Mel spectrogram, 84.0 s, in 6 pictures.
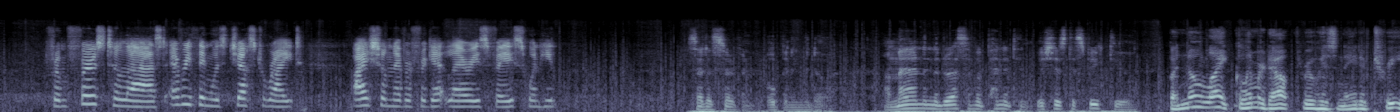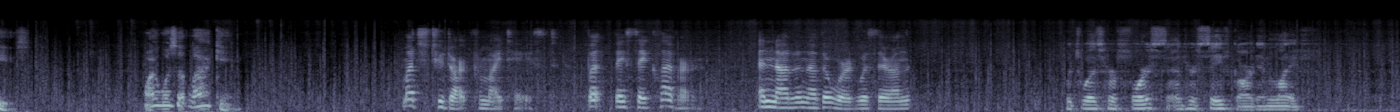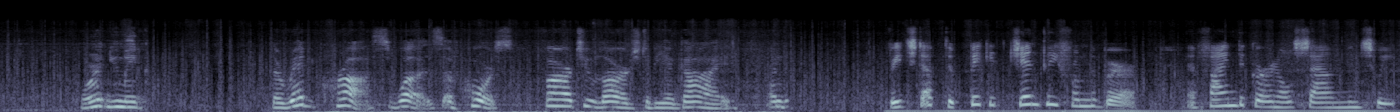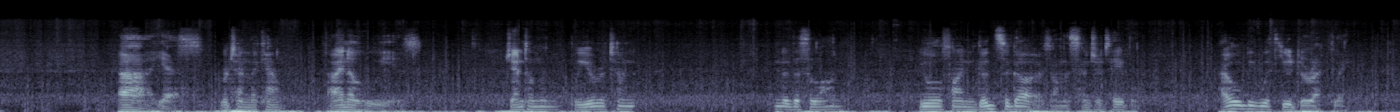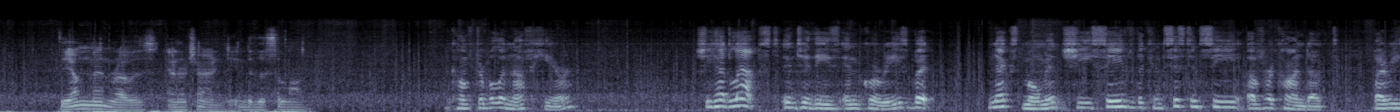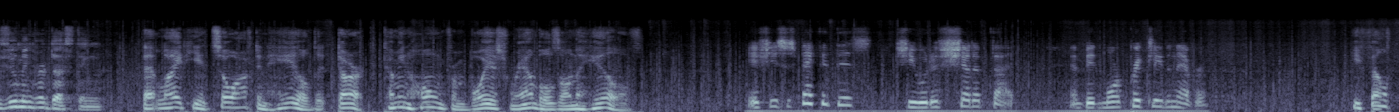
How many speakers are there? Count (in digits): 7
